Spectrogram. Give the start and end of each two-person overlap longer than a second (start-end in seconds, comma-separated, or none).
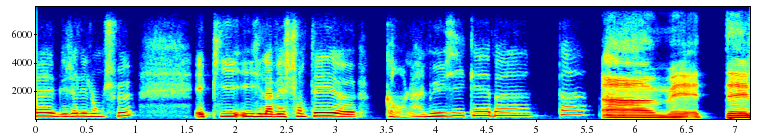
none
